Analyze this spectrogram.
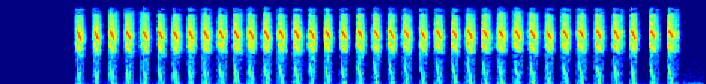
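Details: Rapid, steady series of buzzy twittering notes from a common linnet, about six per second and sustained for four seconds without a break, in a quiet setting.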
